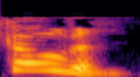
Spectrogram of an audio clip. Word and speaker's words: Coven: It's pronounced Coven. Because Coven, that sounds like oven.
